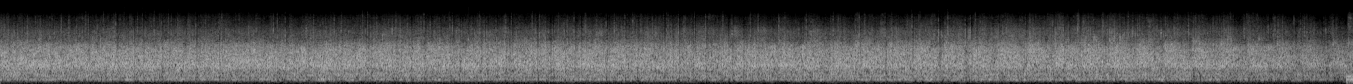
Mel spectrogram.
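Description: A large crowd murmurs and chatters loudly in an echoing hall.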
